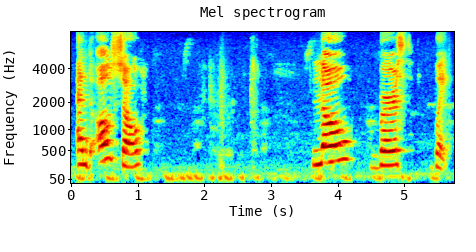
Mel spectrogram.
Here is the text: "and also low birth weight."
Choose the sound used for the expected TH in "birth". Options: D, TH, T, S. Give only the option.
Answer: S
